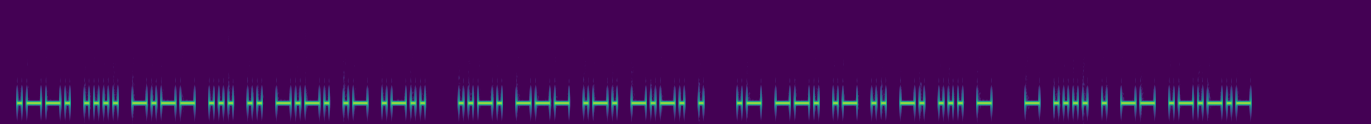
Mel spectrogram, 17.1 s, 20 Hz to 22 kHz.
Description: Morse code, heard as a keyed tone, about 20 wpm, 700 Hz. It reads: PHYSICAL FORCE AGAINST THEM.
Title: Sentences from Top 1000 Words - Review Part 4 - 20wpm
